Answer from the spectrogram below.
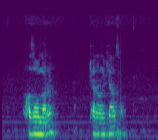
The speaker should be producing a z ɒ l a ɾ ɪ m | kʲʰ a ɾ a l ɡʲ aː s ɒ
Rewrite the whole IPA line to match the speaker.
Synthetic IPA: a z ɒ l a ɾ ɪ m | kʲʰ a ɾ a l ɡʲ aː z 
